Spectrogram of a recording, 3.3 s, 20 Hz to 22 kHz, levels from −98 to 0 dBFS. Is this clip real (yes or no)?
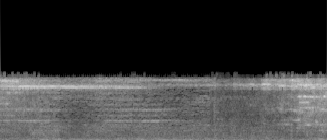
yes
